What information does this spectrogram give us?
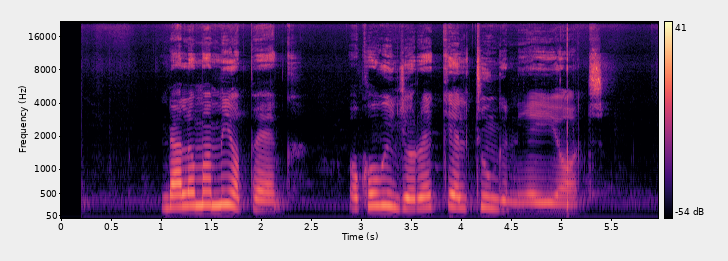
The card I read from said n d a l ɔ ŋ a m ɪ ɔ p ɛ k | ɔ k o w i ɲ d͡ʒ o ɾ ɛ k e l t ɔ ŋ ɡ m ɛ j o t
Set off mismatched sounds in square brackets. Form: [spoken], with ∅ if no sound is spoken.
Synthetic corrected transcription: n d a l ɔ [m] a m ɪ ɔ p ɛ k | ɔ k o w i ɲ d͡ʒ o ɾ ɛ k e l t [u] ŋ ɡ [n] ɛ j [ɔ] t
